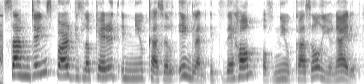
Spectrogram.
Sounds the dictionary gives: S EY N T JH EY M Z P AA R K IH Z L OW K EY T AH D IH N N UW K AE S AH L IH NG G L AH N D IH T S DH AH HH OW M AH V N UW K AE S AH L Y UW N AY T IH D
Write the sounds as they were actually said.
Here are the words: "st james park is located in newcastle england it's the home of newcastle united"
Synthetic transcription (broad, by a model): S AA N JH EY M S P AA R K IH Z L OW K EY T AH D IH N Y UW K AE S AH L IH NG G L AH N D IH T S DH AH HH OW M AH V N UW K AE S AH L Y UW N AY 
